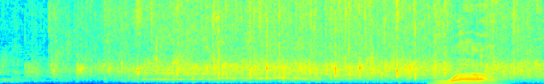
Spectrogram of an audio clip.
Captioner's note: audience applauding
